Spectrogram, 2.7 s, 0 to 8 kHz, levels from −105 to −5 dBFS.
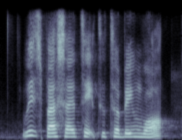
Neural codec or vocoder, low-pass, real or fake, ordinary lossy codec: codec, 16 kHz, 4 kbps, X-Codec, HuBERT features, trained on general audio; 7.2 kHz; fake; none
